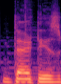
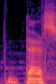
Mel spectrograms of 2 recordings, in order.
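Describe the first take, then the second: First: It is said as two full separate words. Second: It is said as one contracted syllable. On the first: "दैट इज भी" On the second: "इसका short form है"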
